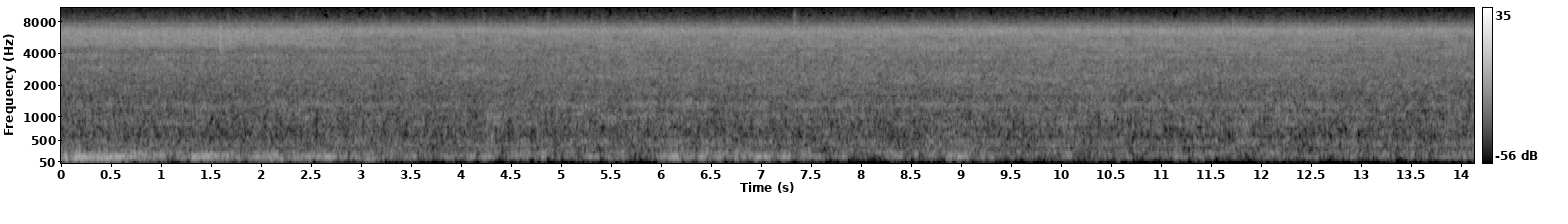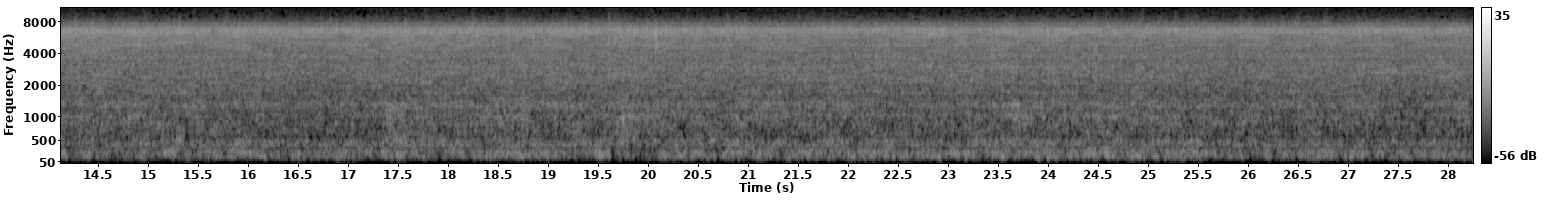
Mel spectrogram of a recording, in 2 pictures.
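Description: Steady rain falling at night, an even hiss with no thunder.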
